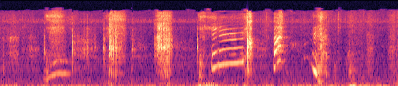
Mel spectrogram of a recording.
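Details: Playing Boston Terrier puppies let out a quick run of whines and yelps, some sliding upward and others dropping sharply, each separated by brief noisy scuffles.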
